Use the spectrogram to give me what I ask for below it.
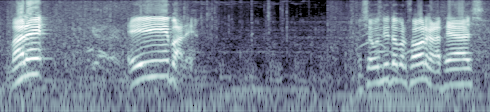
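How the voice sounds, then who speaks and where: A man doing live gameplay commentary as a streamer, excitable and swearing as he reacts to the game. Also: high-pitched, normal speed. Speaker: gaming streamer.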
